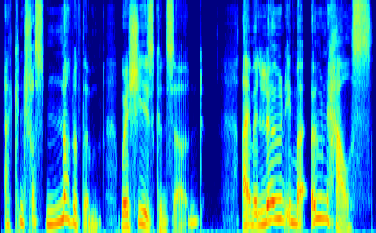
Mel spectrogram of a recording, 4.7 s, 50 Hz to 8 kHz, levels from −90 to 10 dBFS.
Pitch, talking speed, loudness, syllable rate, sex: 185 Hz, 215 wpm, -19 LUFS, 6.1 syllables/s, male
